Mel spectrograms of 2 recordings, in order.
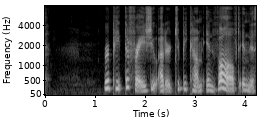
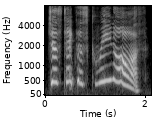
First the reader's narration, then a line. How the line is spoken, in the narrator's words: she cried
